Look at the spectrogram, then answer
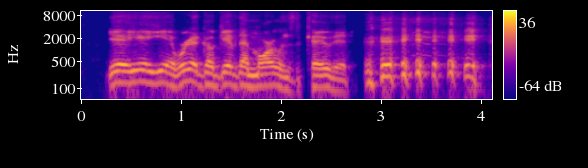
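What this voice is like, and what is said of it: Put-on Philadelphia accent. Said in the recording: “Great, great Philly accent... Great Philly accent.”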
